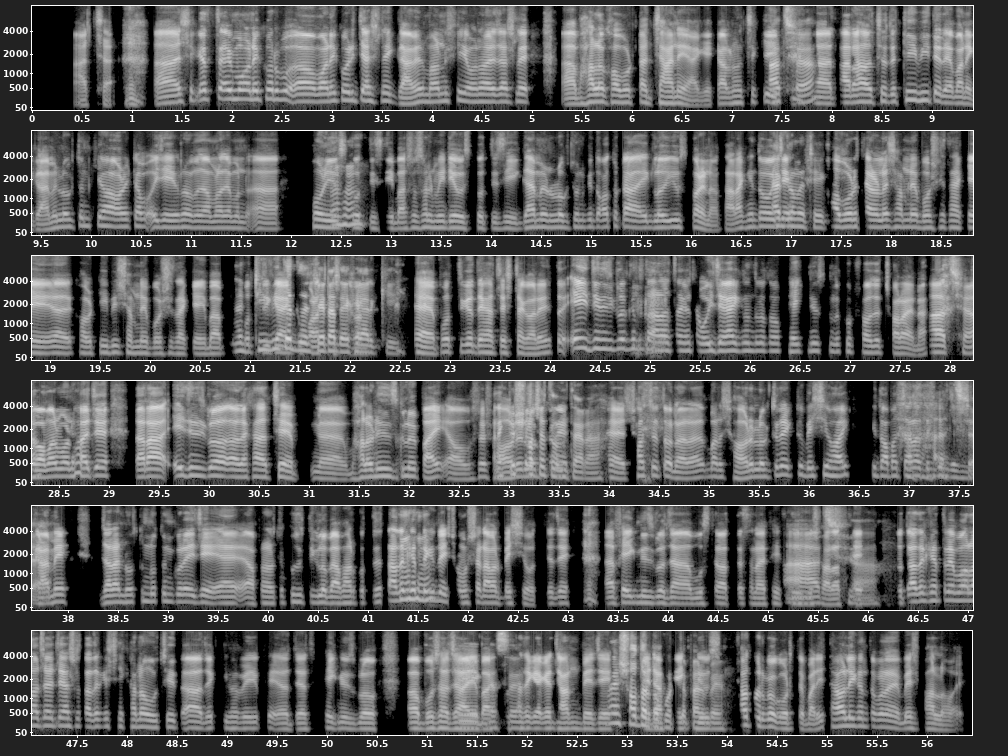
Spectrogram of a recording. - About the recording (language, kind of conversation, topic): Bengali, podcast, ভুয়া খবর চিনে নিতে আপনি সাধারণত কী করেন?
- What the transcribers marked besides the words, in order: throat clearing; chuckle; laughing while speaking: "আচ্ছা"; tapping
